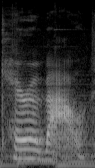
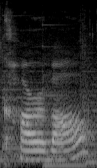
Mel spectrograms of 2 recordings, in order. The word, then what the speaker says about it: Caraval: I've listened to an interview with Stephanie Garber and she calls it Caraval, but I listened to the audiobook version and in that it is pronounced Caraval. I like Caraval better, even though obviously it's not what the author intended.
